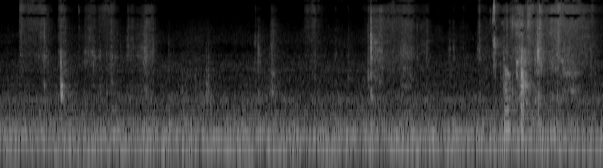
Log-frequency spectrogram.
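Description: A paper greeting card being handled: a few brief, scattered rustles and crackles of the card stock, over a steady low hum.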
